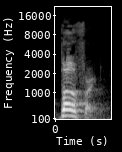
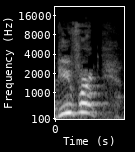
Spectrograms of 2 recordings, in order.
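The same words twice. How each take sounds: First: The first syllable sounds like 'bo', not 'bew'. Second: The first syllable sounds like 'bew' in beautiful. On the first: This is the North Carolina town. "Up in the North Carolina side, Beaufort" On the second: This is the South Carolina town. "it's the South Carolina side, Beaufort"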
